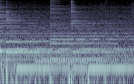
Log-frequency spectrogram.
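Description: Acoustic guitar music, plucked and strummed notes.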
